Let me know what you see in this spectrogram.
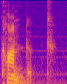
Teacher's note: the first syllable gains the stress when it is used as noun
